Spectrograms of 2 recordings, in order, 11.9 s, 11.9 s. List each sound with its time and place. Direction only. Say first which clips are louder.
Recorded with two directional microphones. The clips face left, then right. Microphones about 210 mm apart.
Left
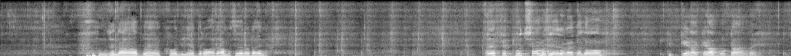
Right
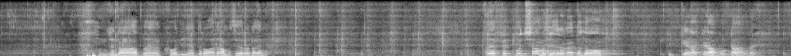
1.2 s speech: left 5 dB; 45° left (ahead or behind); by 4.2 s 25° left (ahead or behind)
7.2 s speech: left 3 dB; 25° left (ahead or behind)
